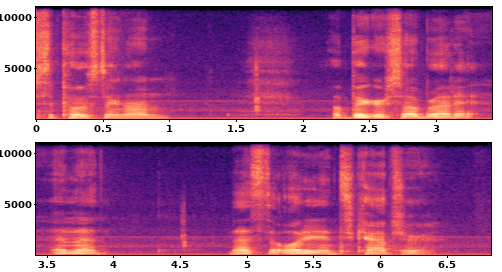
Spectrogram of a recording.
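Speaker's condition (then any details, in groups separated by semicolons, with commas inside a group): Cerebral palsy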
